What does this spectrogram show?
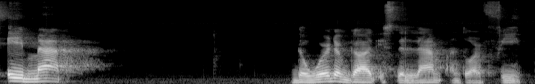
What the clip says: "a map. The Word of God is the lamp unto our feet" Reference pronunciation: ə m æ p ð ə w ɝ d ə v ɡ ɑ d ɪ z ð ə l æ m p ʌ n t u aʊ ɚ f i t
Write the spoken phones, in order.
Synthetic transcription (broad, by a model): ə m æ p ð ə w ɝ d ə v ɡ ɑ d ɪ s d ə l æ m p ʌ n t u aʊ ɚ f i t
